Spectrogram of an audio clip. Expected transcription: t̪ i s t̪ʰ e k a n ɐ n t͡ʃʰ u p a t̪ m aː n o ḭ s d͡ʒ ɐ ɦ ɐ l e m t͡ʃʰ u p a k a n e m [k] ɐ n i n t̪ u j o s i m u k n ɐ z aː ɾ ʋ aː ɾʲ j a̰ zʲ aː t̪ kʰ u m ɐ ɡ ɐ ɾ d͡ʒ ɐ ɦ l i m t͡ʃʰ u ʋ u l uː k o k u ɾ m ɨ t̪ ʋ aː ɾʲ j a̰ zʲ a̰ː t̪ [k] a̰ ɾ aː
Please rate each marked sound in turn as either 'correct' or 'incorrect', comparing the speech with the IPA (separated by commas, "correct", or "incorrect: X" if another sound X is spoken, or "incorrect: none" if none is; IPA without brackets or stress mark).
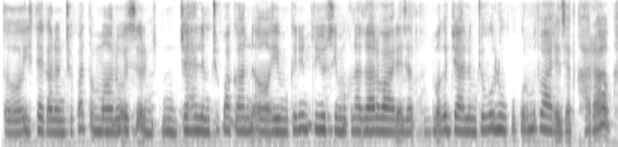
correct, incorrect: kʰ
